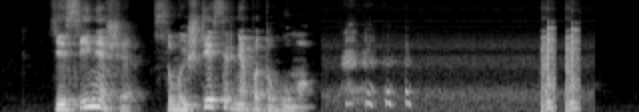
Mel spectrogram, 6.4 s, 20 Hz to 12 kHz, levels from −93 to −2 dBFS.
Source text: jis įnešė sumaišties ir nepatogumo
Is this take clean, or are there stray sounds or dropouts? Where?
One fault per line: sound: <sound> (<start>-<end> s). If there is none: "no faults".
sound: laugh (3.4-4.2 s)
sound: laugh (5.4-5.8 s)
